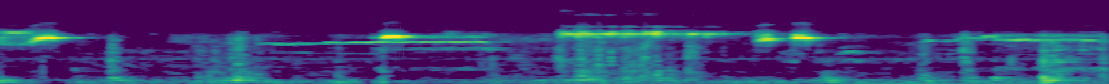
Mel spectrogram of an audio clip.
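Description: A series of high, thin whistles, some held steady and some gliding slightly in pitch, loudest at the start and about two seconds in, with faint knocks and rustles between.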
